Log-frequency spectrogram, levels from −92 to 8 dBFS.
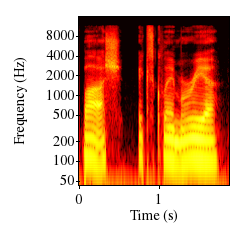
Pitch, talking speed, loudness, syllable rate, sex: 105 Hz, 95 wpm, -16 LUFS, 3.9 syllables/s, male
